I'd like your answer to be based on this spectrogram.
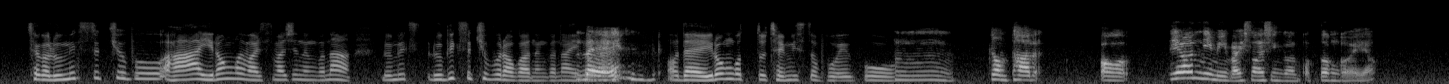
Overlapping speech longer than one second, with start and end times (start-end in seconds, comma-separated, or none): none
